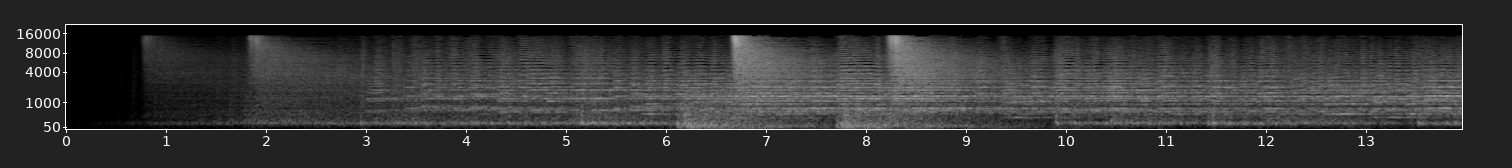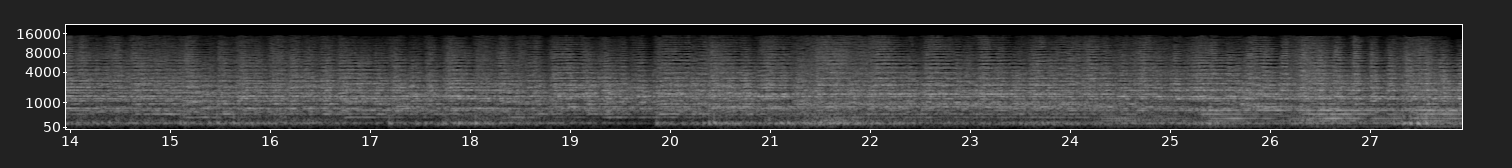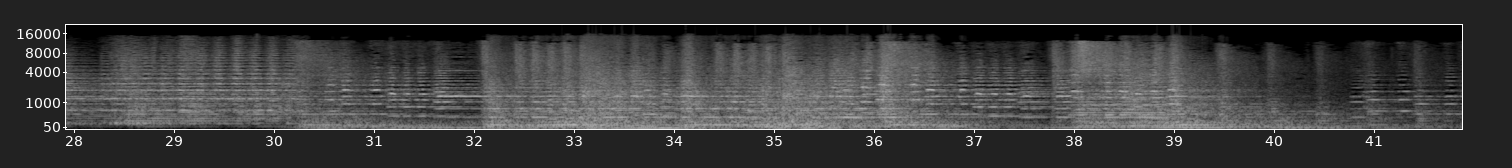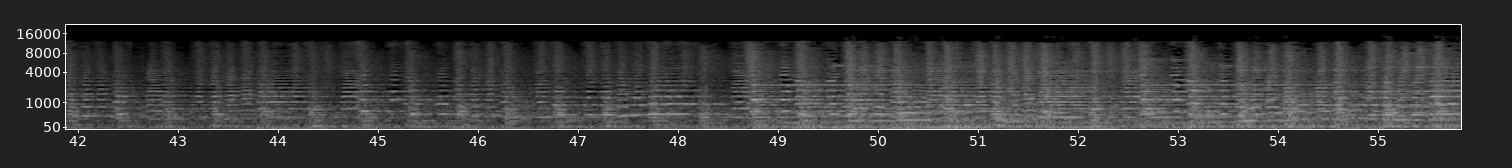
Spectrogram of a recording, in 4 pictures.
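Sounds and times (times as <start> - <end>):
national anthem: 2.0 - 55.8.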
